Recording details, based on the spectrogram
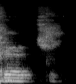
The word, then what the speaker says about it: Cerchi: Cerchi.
